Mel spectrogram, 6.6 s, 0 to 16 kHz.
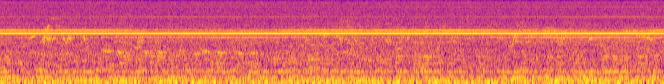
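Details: TriStar TS-MPPT-60 solar charge controller: quiet steady high whine at constant pitch over a faint buzz, often mornings and evenings and while switching between MPPT and Absorption stages; squealing, cause not identified.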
